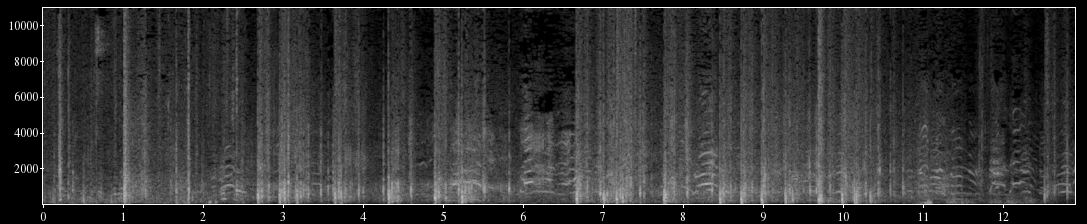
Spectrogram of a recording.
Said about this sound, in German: Die Schüsse wurden in die Luft abgefeuert, dennoch bedeutete der Angriff eine neue Eskalationsstufe.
